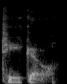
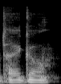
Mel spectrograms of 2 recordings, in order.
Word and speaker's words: Tycho: And from my scholarship days, I recall that Tycho was actually pronounced Tico. Yeah. I can't get away from Tycho. It's hard, right? You want to say Tycho.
